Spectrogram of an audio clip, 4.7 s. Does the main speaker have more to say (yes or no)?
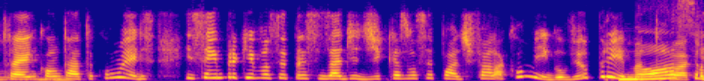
no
